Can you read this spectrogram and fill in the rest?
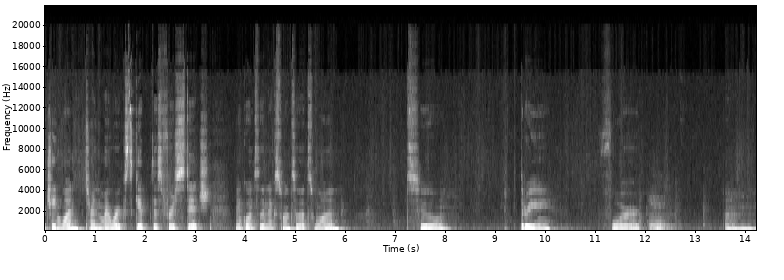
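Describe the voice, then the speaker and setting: A woman teaching a crochet pattern step by step, her voice raspy from a sore throat as she counts stitches aloud. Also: medium pitch, a little mellow. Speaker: crochet instructor. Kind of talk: step-by-step craft tutorial.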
